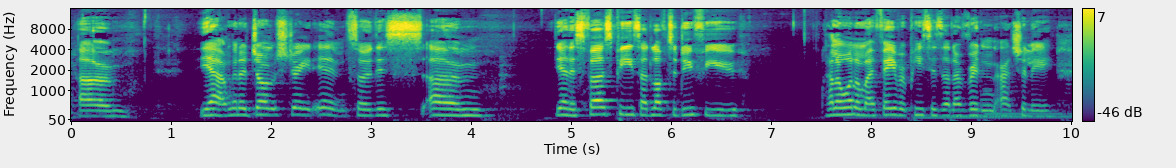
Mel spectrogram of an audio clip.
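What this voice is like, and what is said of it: Congested, sick-sounding voice. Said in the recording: “sorry about my voice, my sinuses, I'm a little sick”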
